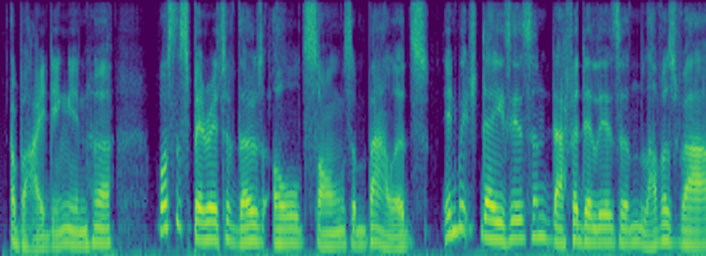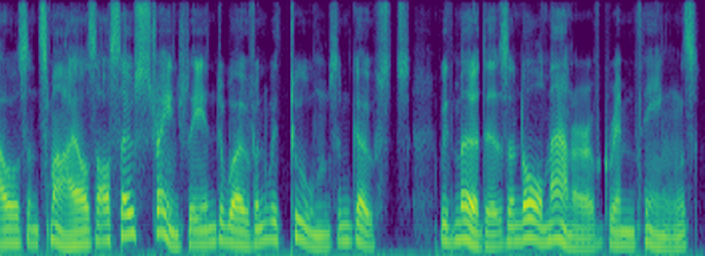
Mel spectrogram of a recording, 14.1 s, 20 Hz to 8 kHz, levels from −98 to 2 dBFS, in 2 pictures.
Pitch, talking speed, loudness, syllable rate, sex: 130 Hz, 160 wpm, -19 LUFS, 4.4 syllables/s, male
